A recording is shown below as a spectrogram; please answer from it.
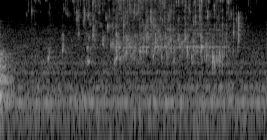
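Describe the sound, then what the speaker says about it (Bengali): Water pours steadily into a pressure cooker holding chicken, a close, continuous splashing and trickling with no talking. "এই যে জল দিয়ে দিল।"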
